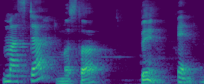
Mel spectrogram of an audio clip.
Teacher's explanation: The word 'have' is usually reduced when it's unstressed to 'a'. Which is the 'shwa'. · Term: schwa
